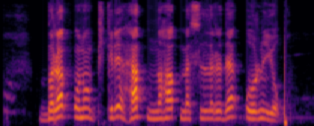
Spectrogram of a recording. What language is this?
Uyghur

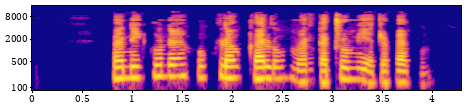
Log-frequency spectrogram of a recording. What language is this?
Jauja Wanca Quechua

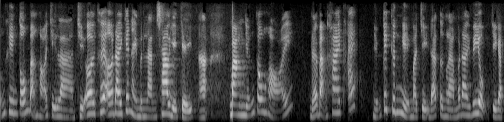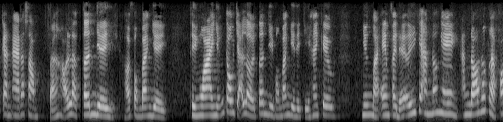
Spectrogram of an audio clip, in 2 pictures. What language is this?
Vietnamese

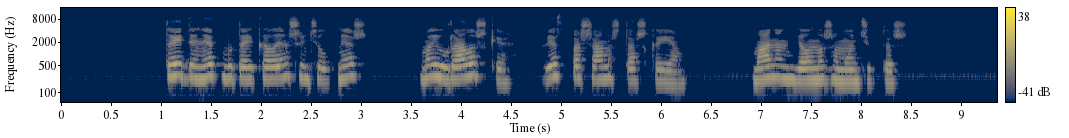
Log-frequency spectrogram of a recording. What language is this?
Mari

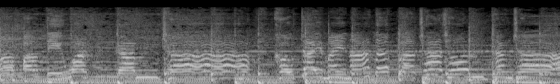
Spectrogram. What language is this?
Thai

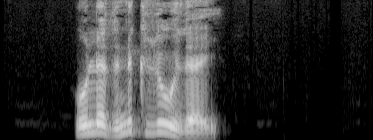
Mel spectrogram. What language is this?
Kabyle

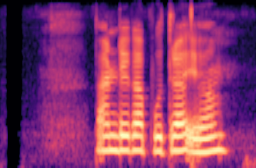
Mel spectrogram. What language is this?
Nepali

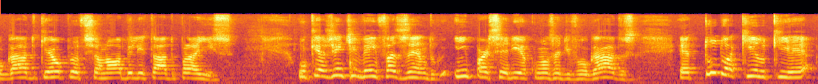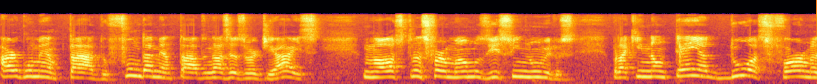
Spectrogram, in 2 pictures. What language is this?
Portuguese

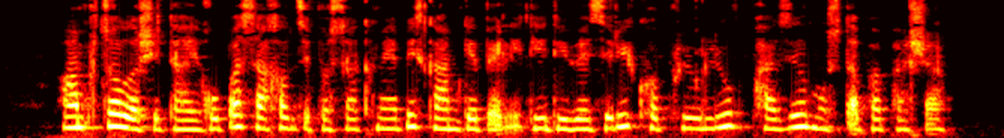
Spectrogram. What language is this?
Georgian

